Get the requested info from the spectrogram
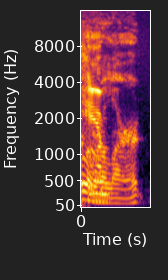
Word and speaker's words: Hamburg: A woman named Barbara Hamburger... The family's name is Hamburg. Hard G. End of word.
